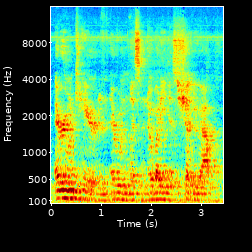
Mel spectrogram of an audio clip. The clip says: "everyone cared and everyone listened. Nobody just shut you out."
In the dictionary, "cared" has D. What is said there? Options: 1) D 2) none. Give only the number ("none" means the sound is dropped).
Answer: 1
